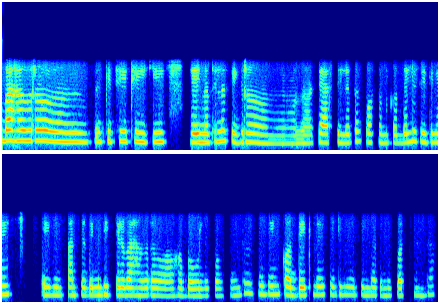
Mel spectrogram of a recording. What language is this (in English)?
Odia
